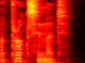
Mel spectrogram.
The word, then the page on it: approximate: British English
